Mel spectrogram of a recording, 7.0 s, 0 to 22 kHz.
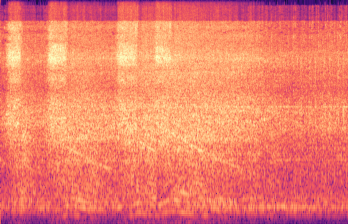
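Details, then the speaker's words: Freshly rebuilt 1380cc Mini street engine with a Cooper S remote-shift 3-synchro gearbox, on a test stand with a test alternator and test exhaust. Crisp, even revs rising and falling cleanly, no knocks or misses. Normal engine revving. "Beautiful, quiet, no vibration, smooth, shift through all the gears, no oil leaks. Looking very nice."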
